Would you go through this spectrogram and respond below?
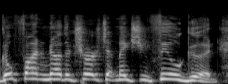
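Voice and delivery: high-pitched, hard-driving preacher impression; yelling preacher. Preacher challenging his congregation with hard truth, fired-up preacher voice. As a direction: imitate a blunt preacher working the room. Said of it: "preacher talk just like this".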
